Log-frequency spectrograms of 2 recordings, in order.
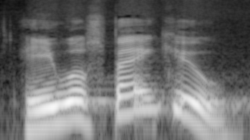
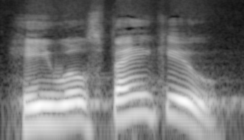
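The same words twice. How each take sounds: The two takes are said the same way.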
